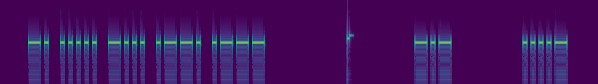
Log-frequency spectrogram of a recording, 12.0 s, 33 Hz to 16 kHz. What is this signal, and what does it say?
Morse code, heard as a keyed tone, about 15 wpm, spaced as for 11 wpm, 700 Hz. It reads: N5BPJ K4
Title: USA Call Signs - 5 Characters - 6x Character Spacing - 15wpm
